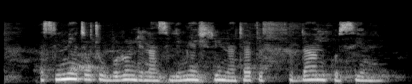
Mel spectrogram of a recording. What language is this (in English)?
Swahili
